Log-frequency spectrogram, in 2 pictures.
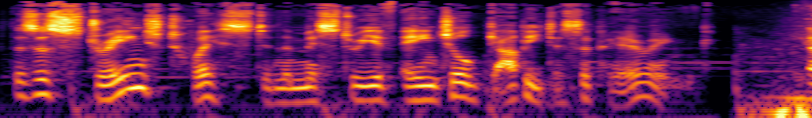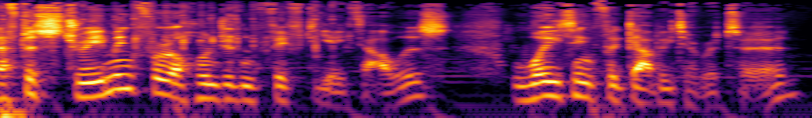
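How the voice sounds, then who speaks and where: A man reading a scripted explainer narration in a measured, formal way. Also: mid-range voice, expressive. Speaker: narrator of video essays. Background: background music under voice-over.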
